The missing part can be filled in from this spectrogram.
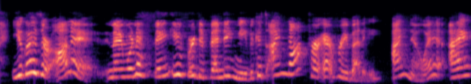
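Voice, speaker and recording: With an extremely high pitch and very wide pitch swings, a woman uses a raised, projected voice and an animated tone, talking at a fairly quick pace with hardly any pauses. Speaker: astrologer YouTuber. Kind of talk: casual monologue to camera. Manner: loud.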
